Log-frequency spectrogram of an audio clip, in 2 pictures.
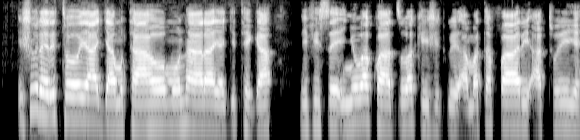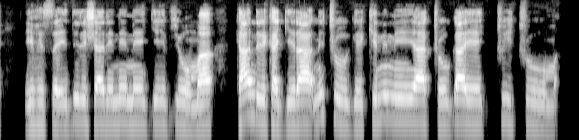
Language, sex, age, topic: Rundi, male, 36-49, education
